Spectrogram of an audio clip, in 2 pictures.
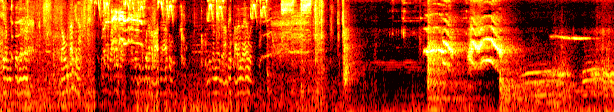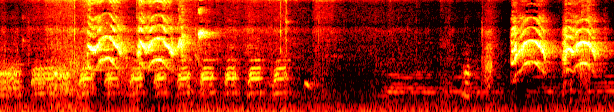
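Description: Desi hens in their winter coop cluck and squawk in repeated bursts, some near and loud, with clattering mechanical noises between the calls and no clear speech.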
